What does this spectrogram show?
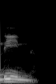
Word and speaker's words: ln: I pronounce it as ln or lin.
